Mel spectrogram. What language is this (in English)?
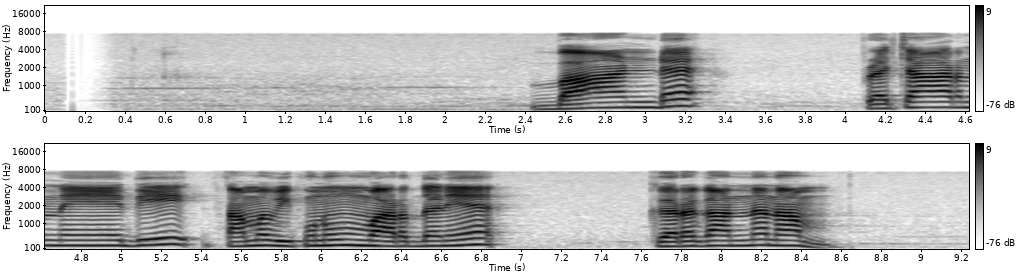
Sinhala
